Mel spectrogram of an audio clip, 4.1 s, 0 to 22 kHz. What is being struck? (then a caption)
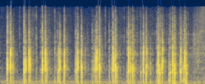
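Small thin cardboard box with a soap bar inside. A small printed Dove soap box made of thin cardboard, hollow with the soap bar inside, is held in both hands and tapped rapidly with the fingertips and nails. The result is a steady run of dry, crisp taps in quick pairs and clusters, with a hollow papery knock around 800 Hz. Each tap dies away almost instantly, and the clip ends in a faint soft hiss.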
